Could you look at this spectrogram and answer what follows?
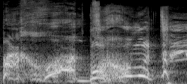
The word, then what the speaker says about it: Bahamut: So at the top of the cliff also is a glittering statue of the dragon god of justice, Bahamut. – Bahamut. – That's in the original. That is the pronunciation of the original Draconic.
